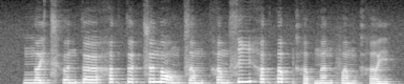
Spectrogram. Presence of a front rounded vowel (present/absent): present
